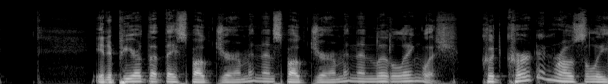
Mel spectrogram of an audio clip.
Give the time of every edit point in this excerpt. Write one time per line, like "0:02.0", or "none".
0:02.7
0:04.7

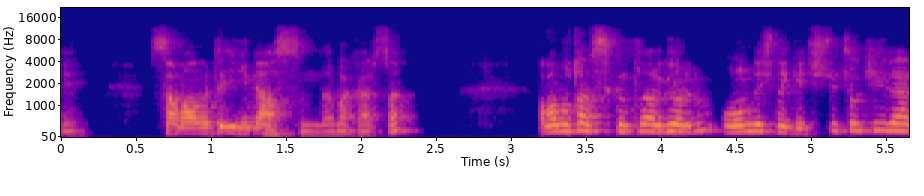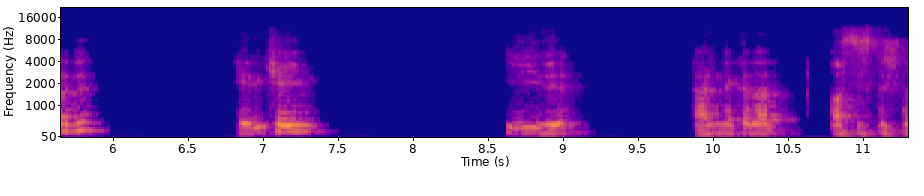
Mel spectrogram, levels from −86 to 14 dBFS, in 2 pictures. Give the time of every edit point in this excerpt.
none

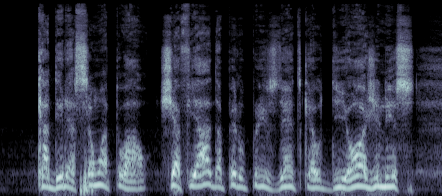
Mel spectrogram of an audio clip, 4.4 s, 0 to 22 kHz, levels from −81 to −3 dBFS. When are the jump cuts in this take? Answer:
0:01.6

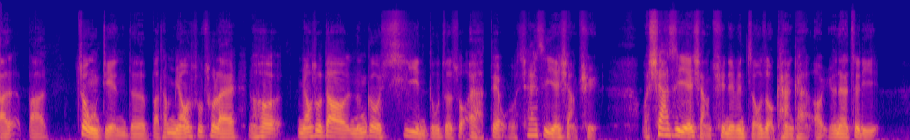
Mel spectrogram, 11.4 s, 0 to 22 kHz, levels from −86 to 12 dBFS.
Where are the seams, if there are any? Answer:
0:03.0

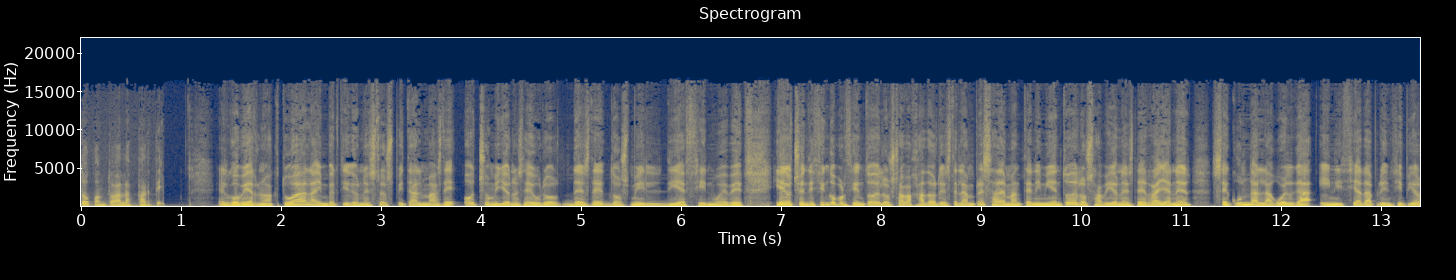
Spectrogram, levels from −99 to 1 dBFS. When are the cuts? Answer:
none

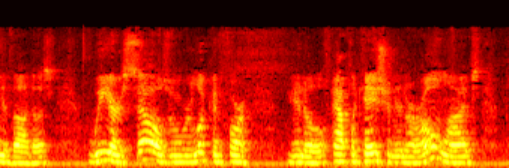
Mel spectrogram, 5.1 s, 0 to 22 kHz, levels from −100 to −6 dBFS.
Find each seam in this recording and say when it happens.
none

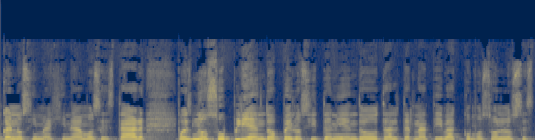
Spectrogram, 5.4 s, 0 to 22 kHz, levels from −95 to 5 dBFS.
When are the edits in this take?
0:01.8

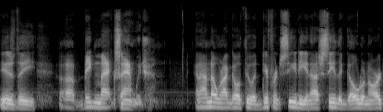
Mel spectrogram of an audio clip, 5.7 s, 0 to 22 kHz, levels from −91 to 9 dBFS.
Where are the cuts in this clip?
none

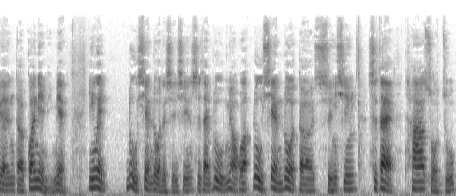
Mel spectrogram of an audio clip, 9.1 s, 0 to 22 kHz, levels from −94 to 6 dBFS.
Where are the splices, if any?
0:05.0

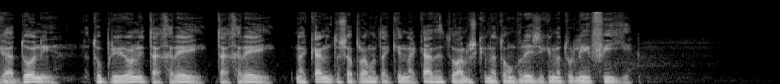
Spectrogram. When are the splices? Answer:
0:02.2

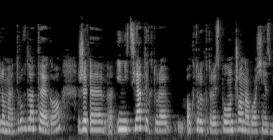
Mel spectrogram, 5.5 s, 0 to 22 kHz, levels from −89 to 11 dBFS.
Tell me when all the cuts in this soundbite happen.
0:01.8
0:03.0
0:04.1

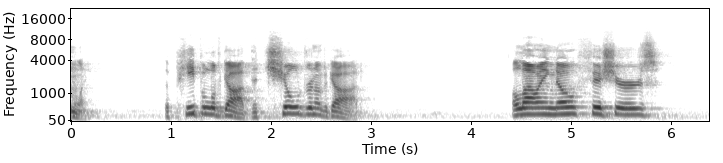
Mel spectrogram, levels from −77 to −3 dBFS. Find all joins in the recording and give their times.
none

